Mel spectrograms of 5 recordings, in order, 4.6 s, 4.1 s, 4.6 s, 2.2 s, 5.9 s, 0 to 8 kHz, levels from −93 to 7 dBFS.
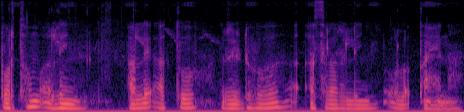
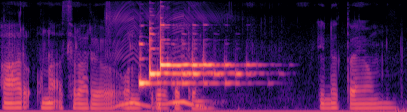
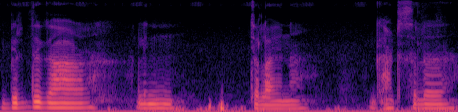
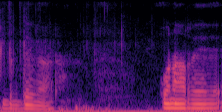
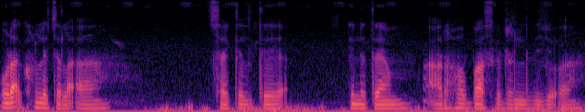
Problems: none marked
